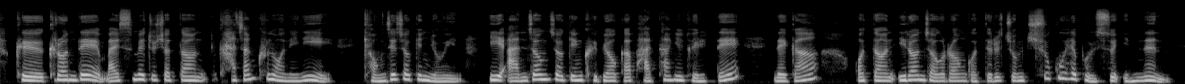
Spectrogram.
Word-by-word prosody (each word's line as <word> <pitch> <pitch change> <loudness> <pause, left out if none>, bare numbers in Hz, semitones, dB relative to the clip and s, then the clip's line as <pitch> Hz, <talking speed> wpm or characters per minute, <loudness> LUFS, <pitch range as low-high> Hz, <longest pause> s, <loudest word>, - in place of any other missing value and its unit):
그 180 -5 +4
그런데 210 -1 +4
말씀해 180 +9 +1
주셨던 185 -4 -1
가장 215 +7 -2
큰 235 - -1
원인이 165 -4 +1 0.3
경제적인 215 +5 +1
요인 135 -2 -2 0.2
이 205 -2 +4
안정적인 195 - +2
급여가 170 -3 -1
바탕이 195 +6 -1
될 155 -6 -2
때 235 - +1 0.3
내가 170 - 0 0.3
어떤 175 0 0
이런저런 165 -6 +1
것들을 155 +3 -4
좀 170 0 -2
추구해 265 - -1
볼 190 - -2
수 150 +4 0
있는 160 -1 0
185 Hz, 275 characters per minute, -23 LUFS, 160-210 Hz, 0.3 s, 그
